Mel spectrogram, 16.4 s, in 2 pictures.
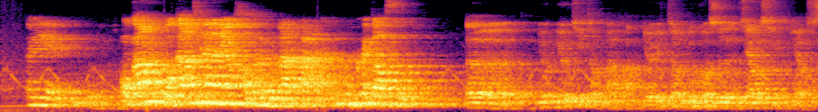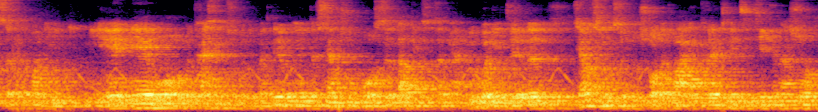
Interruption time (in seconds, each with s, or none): none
